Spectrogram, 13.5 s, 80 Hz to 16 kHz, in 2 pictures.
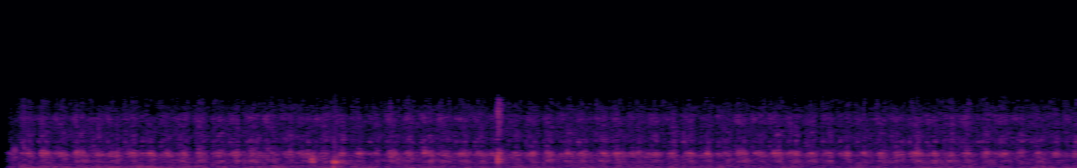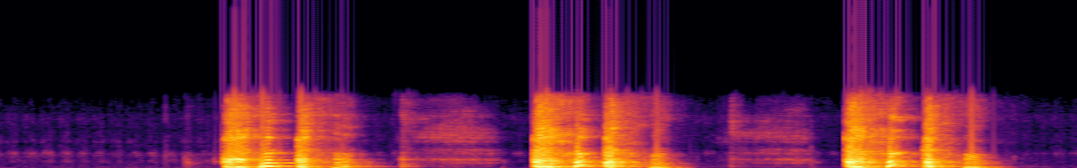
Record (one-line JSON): {"three_cough_length": "13.5 s", "three_cough_amplitude": 32768, "three_cough_signal_mean_std_ratio": 0.26, "survey_phase": "beta (2021-08-13 to 2022-03-07)", "age": "65+", "gender": "Female", "wearing_mask": "No", "symptom_none": true, "smoker_status": "Never smoked", "respiratory_condition_asthma": false, "respiratory_condition_other": false, "recruitment_source": "REACT", "submission_delay": "2 days", "covid_test_result": "Negative", "covid_test_method": "RT-qPCR", "influenza_a_test_result": "Negative", "influenza_b_test_result": "Negative"}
